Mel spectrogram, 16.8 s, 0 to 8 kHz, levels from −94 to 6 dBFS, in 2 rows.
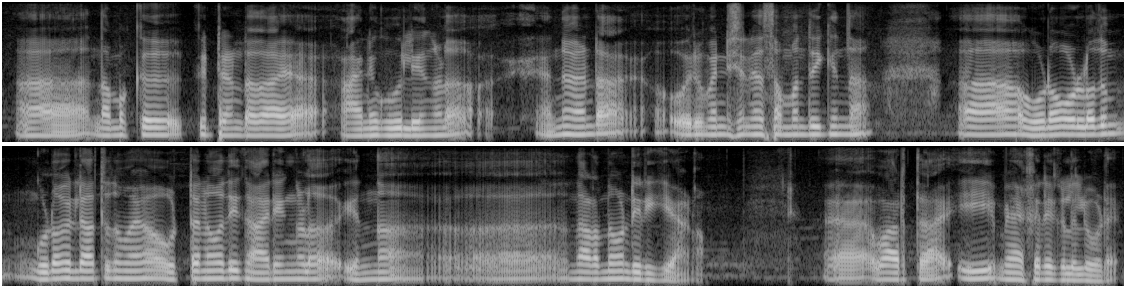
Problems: none marked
